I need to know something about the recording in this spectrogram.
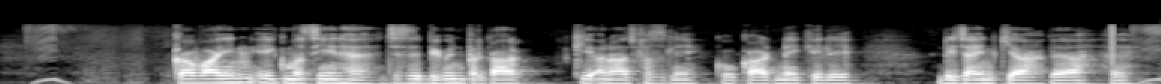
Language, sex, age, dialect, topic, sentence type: Hindi, male, 18-24, Garhwali, agriculture, statement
